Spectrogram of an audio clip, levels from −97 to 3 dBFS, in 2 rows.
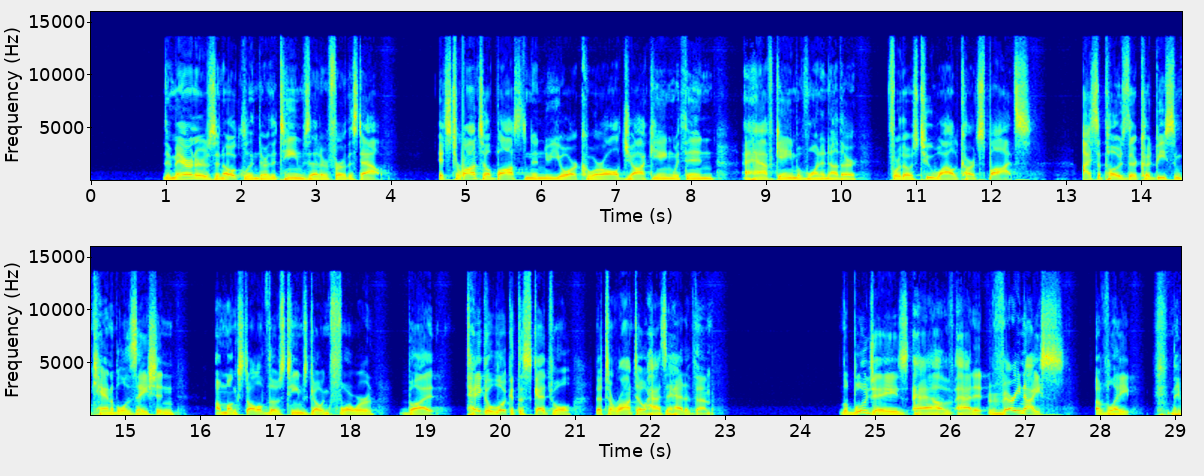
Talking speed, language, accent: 150 wpm, English, American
